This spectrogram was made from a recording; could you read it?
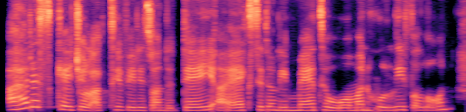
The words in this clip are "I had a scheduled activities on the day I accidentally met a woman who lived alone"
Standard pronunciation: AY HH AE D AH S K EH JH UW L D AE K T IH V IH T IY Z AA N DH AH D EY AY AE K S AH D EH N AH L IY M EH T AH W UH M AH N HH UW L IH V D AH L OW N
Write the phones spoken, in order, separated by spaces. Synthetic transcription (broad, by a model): AY HH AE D AH S K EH JH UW L AE K T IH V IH T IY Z AA N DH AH D EY AY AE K S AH D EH N L IY M EH T AH W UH M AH N HH UW L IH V AH L OW N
